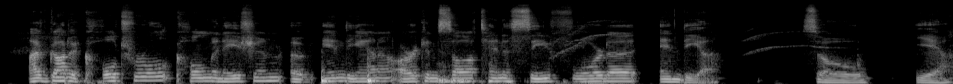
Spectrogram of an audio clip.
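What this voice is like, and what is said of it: Mixed American regional accent. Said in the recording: “Haven't you heard his accent? It's like a mix of every accent aside from like a Western accent in the United States. ... accent is like, it's like the Frankenstein of accents.”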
